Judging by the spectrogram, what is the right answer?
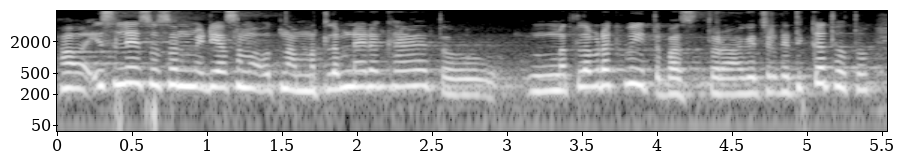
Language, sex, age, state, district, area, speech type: Maithili, female, 18-30, Bihar, Purnia, rural, spontaneous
